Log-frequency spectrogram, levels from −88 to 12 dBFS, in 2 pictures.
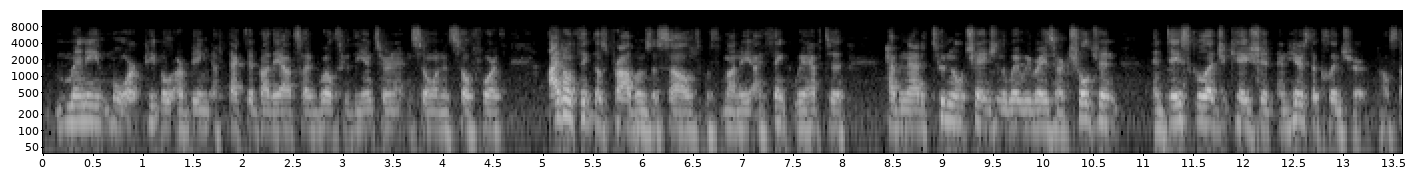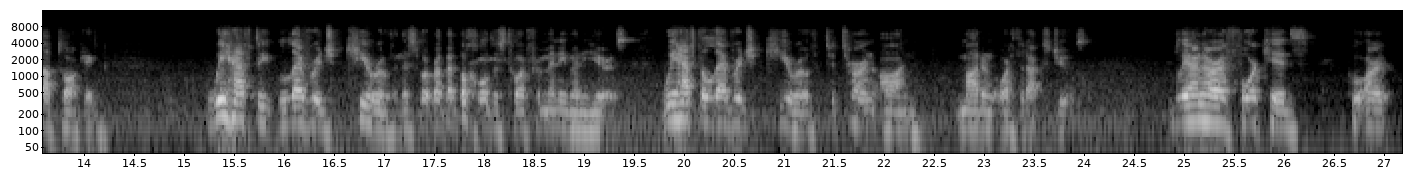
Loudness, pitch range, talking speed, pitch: -24 LUFS, 115-145 Hz, 195 wpm, 120 Hz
